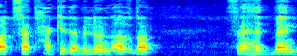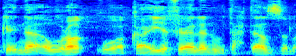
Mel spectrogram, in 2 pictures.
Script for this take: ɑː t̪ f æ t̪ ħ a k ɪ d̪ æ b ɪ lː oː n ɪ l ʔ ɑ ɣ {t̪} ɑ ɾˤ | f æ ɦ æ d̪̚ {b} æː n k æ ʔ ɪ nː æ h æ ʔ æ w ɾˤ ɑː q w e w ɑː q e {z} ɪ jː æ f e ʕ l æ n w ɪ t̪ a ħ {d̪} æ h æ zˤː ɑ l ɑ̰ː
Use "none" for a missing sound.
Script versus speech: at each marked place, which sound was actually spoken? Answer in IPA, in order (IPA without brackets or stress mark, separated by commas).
d̪, b, ʕ, t̪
